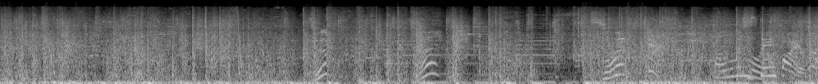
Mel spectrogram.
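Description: Gunfire in the action game Zenless Zone Zero: a dense, steady wall of combat noise with shots and impacts, overlaid by brief pitched voice-like and effect tones toward the end.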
